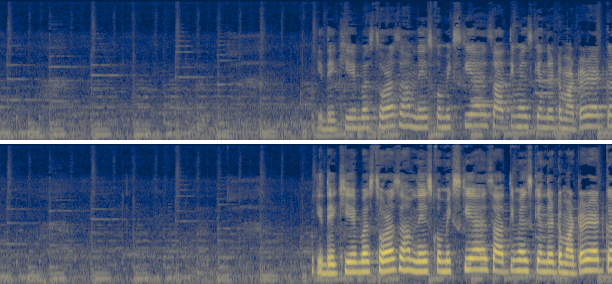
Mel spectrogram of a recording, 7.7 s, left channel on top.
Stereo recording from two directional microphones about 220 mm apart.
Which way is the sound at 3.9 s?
35° right (ahead or behind).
